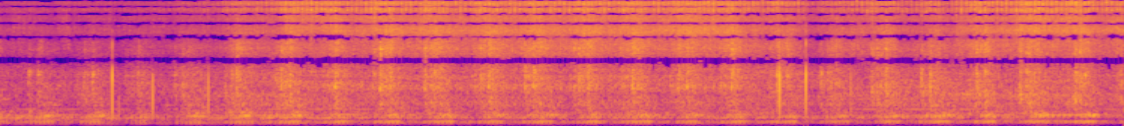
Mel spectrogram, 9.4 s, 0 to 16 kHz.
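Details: Dodge SRT-4 with 2.0 cams: heavy, uneven lumpy idle, about two to three lumps a second, like much bigger cams, then smoothing out; a shop couldn't find the cause.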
